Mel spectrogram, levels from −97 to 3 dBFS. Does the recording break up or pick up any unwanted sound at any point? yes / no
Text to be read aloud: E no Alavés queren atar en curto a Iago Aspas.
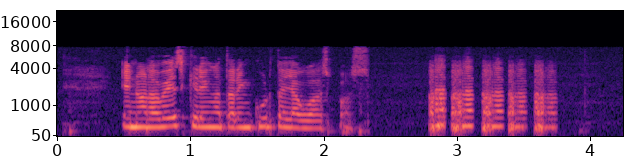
yes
